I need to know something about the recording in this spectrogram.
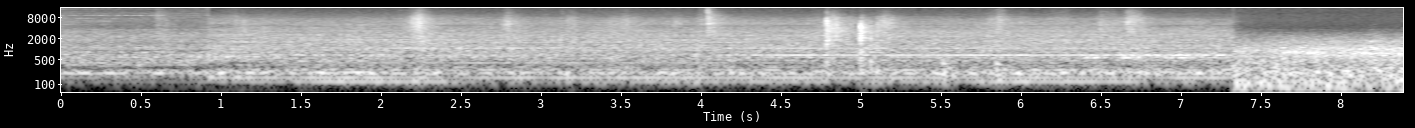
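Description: Footsteps shuffle softly on a wooden floor.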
